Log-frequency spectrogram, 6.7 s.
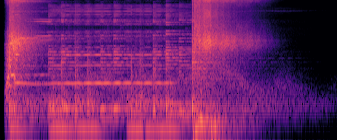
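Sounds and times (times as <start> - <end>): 
musical stinger: 0.6 - 5.0.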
